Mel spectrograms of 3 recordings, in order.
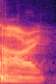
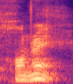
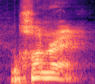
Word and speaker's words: Henri: Just say Henri once. Henri. See, you can say it. Ari. Now say it like this. Henri. Henri. That's right. All right.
